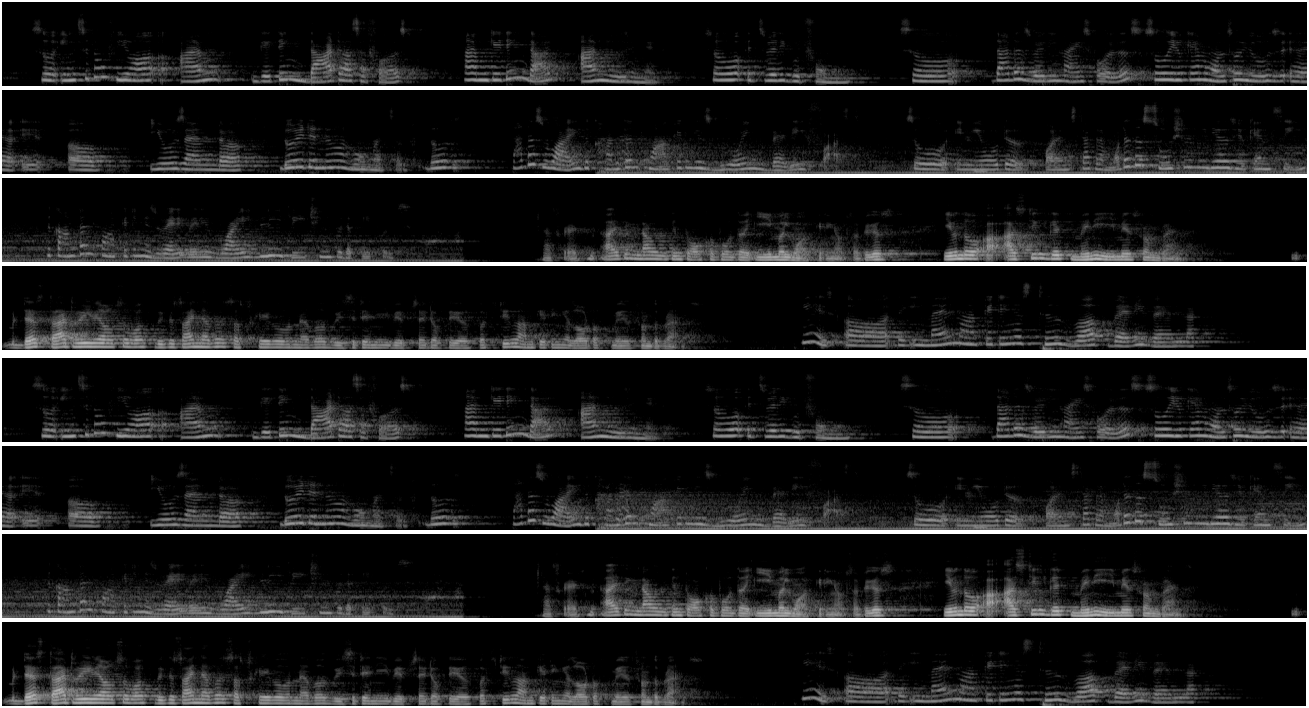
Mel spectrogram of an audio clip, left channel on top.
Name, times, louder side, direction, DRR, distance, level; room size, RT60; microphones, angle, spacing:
voice 1, 0.3-2.2 2.5-4.1 4.6-6.6 7.0-8.5 9.0-9.6 9.9-14.0 14.5-17.6 18.2-21.5 22.1-26.1 26.5-30.2 47.1-51.1, equal, 5° left, 6 dB, 1.2 m, -37 dB
sound 1, 19.0-30.7, right 4 dB, 70° right, 0.7 m, -45 dB
voice 2, 31.5-37.9 39.0-45.9, right 1 dB, 25° right, 7 dB, 1.0 m, -30 dB
30.0 x 25.5 x 5.5 m, 1.2 s
head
